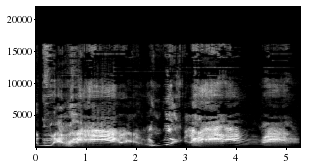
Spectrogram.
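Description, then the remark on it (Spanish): A voice imitates a lion caught in a hunter's trap, roaring: three long, loud, strained growling cries with rising and falling pitch and short breaks between them. “Al no lograr liberarse, el león empezó a rugir a viva voz.”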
